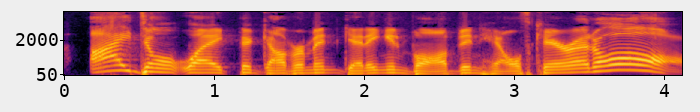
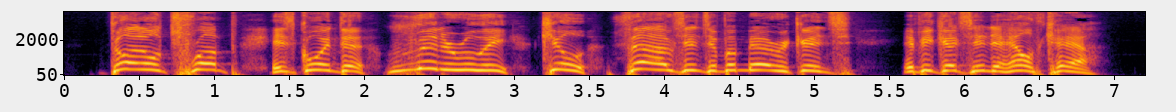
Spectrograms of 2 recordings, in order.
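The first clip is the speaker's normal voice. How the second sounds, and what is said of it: Imitates another person's voice. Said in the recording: “maybe I'm butchering the whole Bernie Sanders impersonation”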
